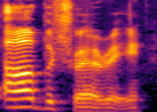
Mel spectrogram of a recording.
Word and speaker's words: Arbortrary: I'm going to get a real English pronunciation of it. You ready? Completely Arbortrary.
